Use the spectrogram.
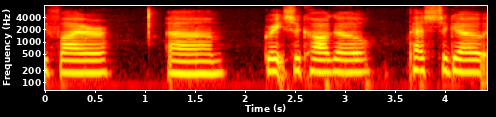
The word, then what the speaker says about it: Peshtigo: e fire Great Chicago Peshtigo is 3 syllables like paradise Peshtigo and tubs so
